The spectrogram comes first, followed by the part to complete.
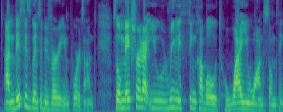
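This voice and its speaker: This woman has an unremarkable speaking voice at a medium pitch. She keeps a moderate pace and ordinary pitch variation. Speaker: podcast host. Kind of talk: casual solo podcast advice.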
